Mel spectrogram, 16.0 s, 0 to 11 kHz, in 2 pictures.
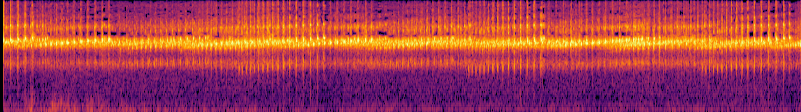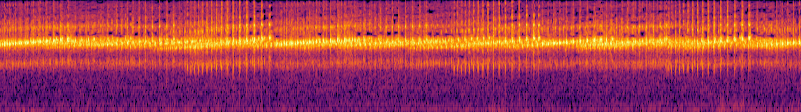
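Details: A chorus of boreal chorus frogs (Pseudacris maculata) in northern Illinois in March 2021 gives rising, creaky mating trills that overlap in a steady, unbroken din.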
